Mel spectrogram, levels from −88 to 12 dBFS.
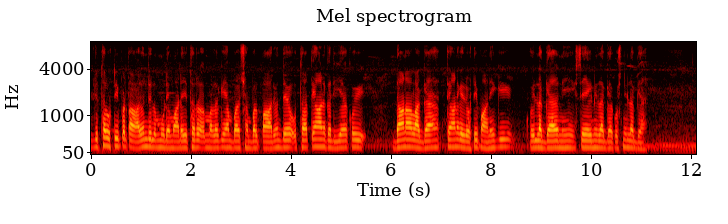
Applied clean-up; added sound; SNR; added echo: none; none; none; none.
